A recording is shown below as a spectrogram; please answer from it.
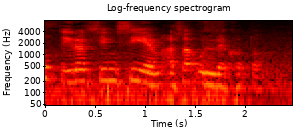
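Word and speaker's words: Syiem: राजा उ तीरथ सिंग सीएम हे सीएम जे आहे हे चीफ मिनिस्टर नाहीये सीएम असं नाहीये ते सीएम एस वाय आय इ एम असं त्याचं इंग्रजीत स्पेलिंग होतं सीएम याचा अर्थ राजा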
